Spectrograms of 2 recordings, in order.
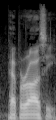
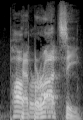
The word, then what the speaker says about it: paparazzi: Paparazzi. I'm not saying that right, am I? – Paparazzi. – Get the T's where the Z's are, the T's.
